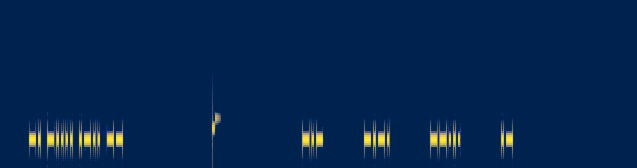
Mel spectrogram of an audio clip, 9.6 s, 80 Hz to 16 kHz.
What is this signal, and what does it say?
Morse code, heard as a keyed tone, about 36 wpm, spaced as for 18 wpm, 700 Hz. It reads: N6LM KC7A
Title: USA Call Signs - 4 Characters - 6x Character Spacing - 35wpm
